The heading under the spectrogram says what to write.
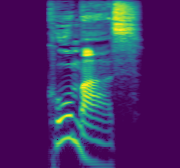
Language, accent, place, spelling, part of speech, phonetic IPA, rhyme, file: German, Germany, Berlin, Komas, noun, [ˈkoːmas], -oːmas, De-Komas.ogg
- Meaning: plural of Koma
